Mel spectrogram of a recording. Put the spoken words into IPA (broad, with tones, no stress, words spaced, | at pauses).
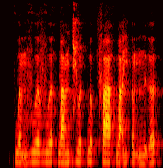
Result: kwə̰˧˨m vu˧ə̯ vu˨˦ə̯hwa˨˦mt͡ɕu˧ə̯kwə˦˥p̚ faː˧hwa̰˧˥j ʔə̰˧˨m nɨ̰˧˥ə̯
